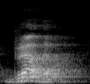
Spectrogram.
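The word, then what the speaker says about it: brother: अब देखिए र का उच्चारण आ जाएगा ब्रदर, लेकिन ये लास्ट वाला आर नहीं आएगा, ब्रदर।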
